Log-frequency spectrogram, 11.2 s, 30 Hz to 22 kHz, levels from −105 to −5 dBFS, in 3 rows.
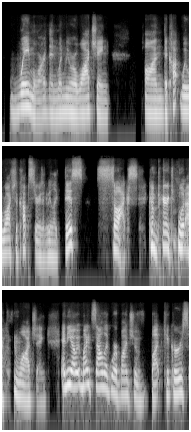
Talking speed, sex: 215 wpm, male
